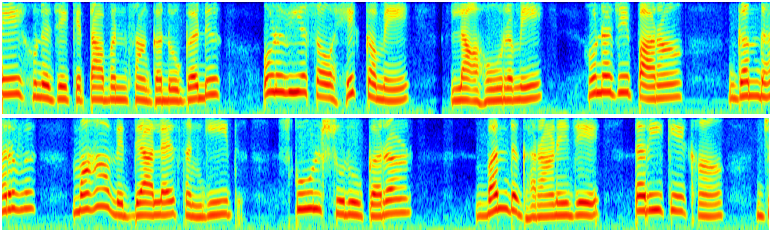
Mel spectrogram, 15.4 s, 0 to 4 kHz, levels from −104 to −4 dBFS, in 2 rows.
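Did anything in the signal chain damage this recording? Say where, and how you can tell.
Yes. In the call processing stage, the pauses at 2.32–2.61 s after "जे किताबनि सां गॾोगॾु", 5.54–5.82 s before "हुन जे", 10.34–10.44 s, 11.91–12.09 s, 12.18–12.41 s, and 13.88–14.01 s after "घराणे जे" carry comfort noise in place of the background. The real background, about 43 dB below the loudest speech, turns steady and featureless, up to about 2 dB quieter. The sender likely stopped transmitting during silence, and the receiver synthesised the fill.

At the network stage, a burst of packet loss hits at 4.32 s for about 80 ms. The receiver extends the last sound for roughly 72 ms and fades it. Speech then resumes with a short stretch missing. All of this sits on a band limited to 4 kHz, which fits a narrowband call codec.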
